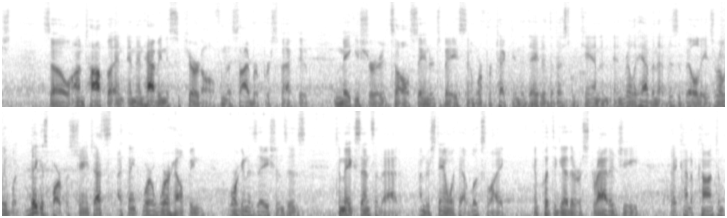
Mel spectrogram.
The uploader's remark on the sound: an Interview in Action live from ViVe 2023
